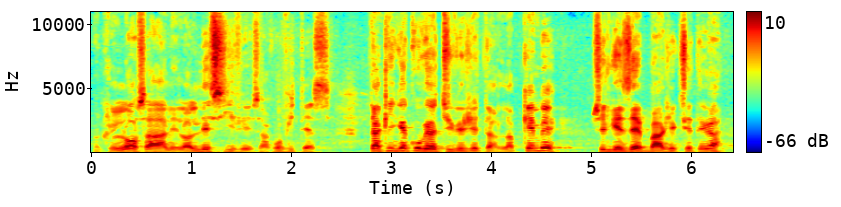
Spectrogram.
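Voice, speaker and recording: A man with a Haitian accent speaking as a guest in an unscripted radio discussion, explaining things in a halting way with repetitions and self-corrections. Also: medium pitch, lively intonation, a little mellow. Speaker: guest, former senator. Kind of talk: unscripted radio interview discussion, switching between French and Creole. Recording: noisy archive broadcast recording.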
